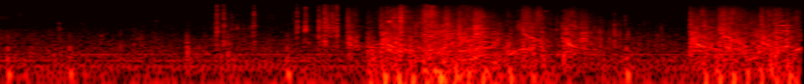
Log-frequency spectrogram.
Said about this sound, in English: Taking fire from the warehouse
